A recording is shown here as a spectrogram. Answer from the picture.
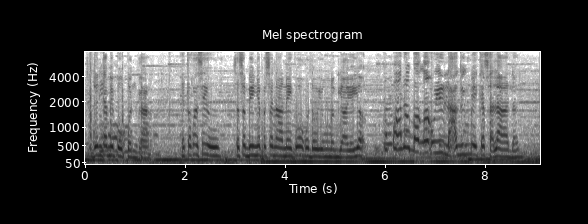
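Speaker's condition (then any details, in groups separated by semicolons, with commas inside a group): No condition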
